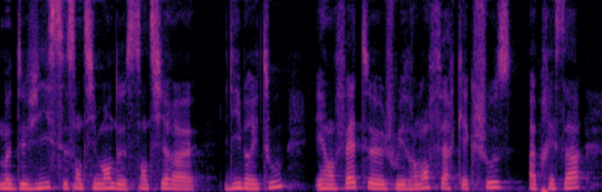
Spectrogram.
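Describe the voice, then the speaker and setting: A woman's somewhat breathy, medium-pitched voice at a fairly quick pace, with fairly even intonation. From Madagascar. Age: 20s. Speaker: freelance community manager. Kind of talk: testimony. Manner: hesitant, many fillers.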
